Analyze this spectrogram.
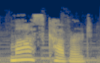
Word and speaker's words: moss-covered: we avoid phonetic transcriptions remember to stress the first syllable in moss covered moss covered the word Moss rhymes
